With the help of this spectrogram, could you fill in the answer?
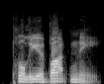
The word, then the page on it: palaeobotany: American English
